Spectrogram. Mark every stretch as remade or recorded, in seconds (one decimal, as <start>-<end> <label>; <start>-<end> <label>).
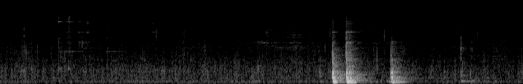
0.0-3.5 recorded; 3.5-5.2 remade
